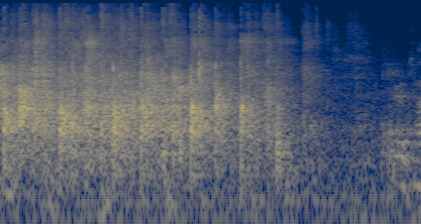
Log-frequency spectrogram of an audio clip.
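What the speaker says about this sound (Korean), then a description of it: "우리 서로를 위해서 박수 한번 쳐볼까요?" Students in a classroom clap together for a few seconds, a dense patter of hands that tapers off toward the end.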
